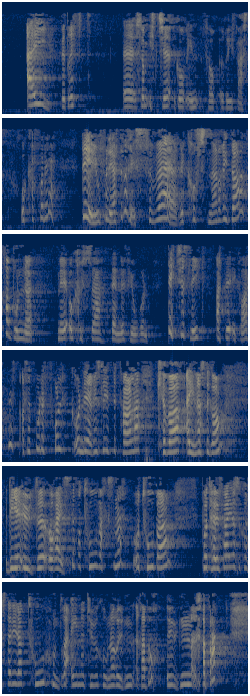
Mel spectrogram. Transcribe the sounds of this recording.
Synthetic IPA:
ʔæɪb̥əd̪ɾɪft̪ | sɔmɪçːəɡoːɾɪnːfɔɾɾyːfɑst̪ | ɔkʰɑfɔd̪ɛ | d̪̥ɛæɾjʊfɔɾd̪iːɑt̪d̪ɛɾɛsʋæːɾəkʰɔst̪nɑd̪əɾɪd̪ɑːɡ̥fɔɾbʊnːə | mɛʔɔkʰɾʏsːɑd̪̥ɛnːəfjuːɾən | d̪̥ɛæɪçːəsliːk | ʔɑt̪̚d̪ɛʔæɡʁɑːt̪ɪsɑ̰lsɔboːd̪əfɔlkɔnæːʁɪŋsliːʋbət̪ʰɑːlɑkʰʋɑːʁæ̰ɪnɑst̪əɡɔŋː | d̪ɪæɾʉːt̪əʔɔʁæɪsəfɔt̪ʰuːʋɑksnəɔt̪ʰuːbɑːʁn | pʰɔt̪ʰɑʉfɑɪɔsɔkʰɔst̪ɑd̪ɪd̪ɑːt̪ʰuːhʉnd̪ʁəʔæɪnɔt̪ʰyːəkʰʁuːnəɾʉːt̪nʁɑbʊʁʉːt̪nʁɑbɑt̪

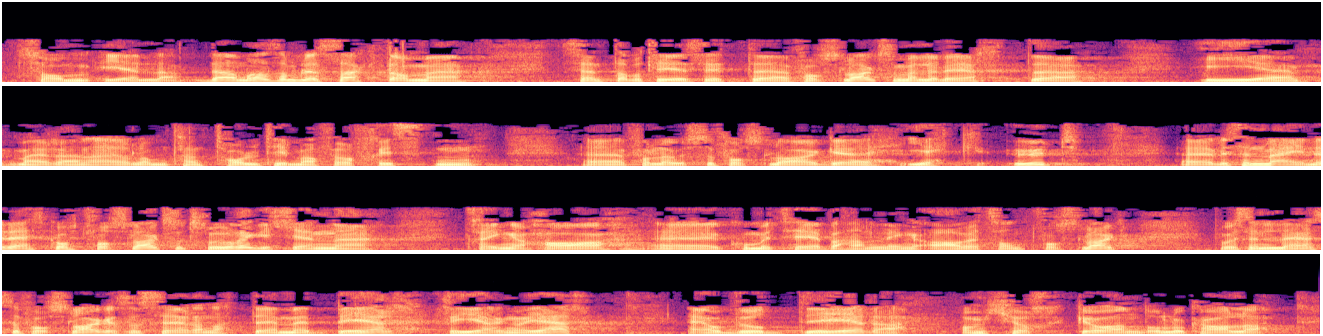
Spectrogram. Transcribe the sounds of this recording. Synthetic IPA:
sɔmjɛlːə̰d̪ɛɑnd̪ʁəsɔmblɪʁsɑkt̪ɔm | sɛnt̪əʁpʰɑʁt̪ʰiːəsɪt̪fɔʁslɑːɡsɔmɛlɛʋeːʁt̪ə | ɪmæɪʁɛnɛlːəɔmt̪ʰʁɛnt̪ʰːɔlːt̪ʰiːməɾføːʁfʁɪst̪n | fɔlɑʉsəfɔʁslɑːɡəjɛkʰːʉːt̪ | ʋɪsɛnmæɪnəd̪ɛæɪt̪̚ɡɔt̪ːfɔʁslɑːɡsɔt̪ʰʁuːʁɛɡɪçːəɛn | t̪ʰɾɛŋːəɔhɑː | kʰʊmɪt̪ʰeːbəɦɑnd̪lɪŋɑʋɛt̪sɔnt̪fɔʁslɑːɡfɔʁʋɪsɛnleːsəfɔʁslɑːɡəsɔseːʁɛnɑt̪̚d̪ɛmɛbeːʁɾɛjeːɾɪŋɑjæːɾ | æɾɔʋʉʁd̪eːɾə | ɔmçœʁkəɔɑnd̪ʁəlʊkʰɑːlə

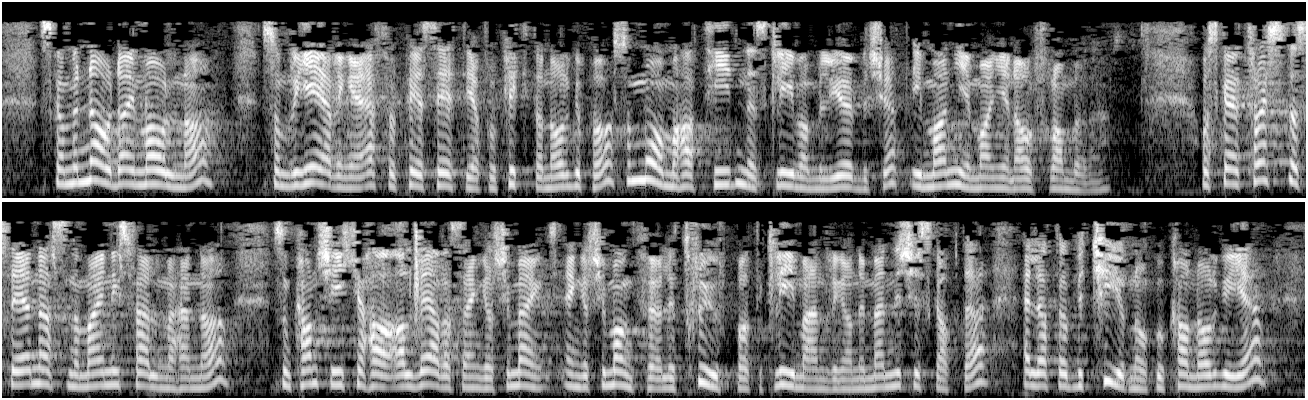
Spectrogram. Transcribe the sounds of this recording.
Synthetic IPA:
skɑmɛnaʊd̪æɪmaʊlnə | sɔmɾɛjeːɾɪŋəɛfɛpʰeːseːt̪ʰɪæɾfɔɾpʰlɪkt̪ɑnɔɾɡəpʰɔsɔmoːmɑnhɑːt̪ʰiːd̪ənəskʰliːmɑmɪljøːbʉd̪ʂɛt̪ːɪmɑnjəmɑnjənɑːɾfɾɑmød̪ə | ɔskɑjæɪt̪ʰɾœst̪ɑst̪eːnəɾsn̩ɔmæɪnɪŋsfɛlənəɦɛnːɑɾ | sɔmkʰɑnʂəɪçːəɦɑɾɑlʋeːɾɑsɛɑʂəmɛŋɡɑʂəmɑŋːføːɾɛlːət̪ʰɾʉːɾpʰɔɑt̪kʰliːmɑɛnd̪ɾɪŋɑnəmɛnːəʂəskɑpd̪əɛlːəɾɑt̪̚d̪ɛbət̪ʰyːɾnokʊkʰɑːnɔɾɡəjeːɾ

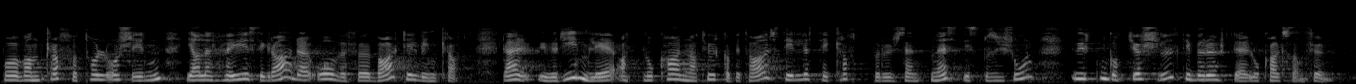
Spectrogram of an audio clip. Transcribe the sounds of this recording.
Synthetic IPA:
pʰɔʋɑnkʰɾɑft̪fɔɾt̪ʰɔloːʂiːd̪n̩iːɑlːəɾɦœʏəst̪əɡɾɑːd̪æɾʔoːʋəɾføːɾbɑːʈʰɪlʋɪnkʰɾɑ̰ft̪d̪̥ɛæɾʉɾiːmlɪʔɑt̪lʊkʰɑːlnɑt̪ʰʉːɾkɑpɪt̪ʰɑːlst̪ɪlːəst̪ʰɪlkʰɾɑft̪̚pʰɾʊd̪ʉsɛnt̪nəsd̪ɪspʊsɪʂuːnʉːt̪n̩ɡɔt̪ʰːjœʂl̩t̪ʰɪlbəɾøːʈəlʊkʰɑːlsɑ̰mfʉn

